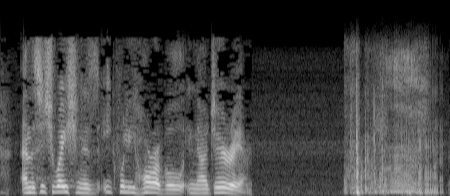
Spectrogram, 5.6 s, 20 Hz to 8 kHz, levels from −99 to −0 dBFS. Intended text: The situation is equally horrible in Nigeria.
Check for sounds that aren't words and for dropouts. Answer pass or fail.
fail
